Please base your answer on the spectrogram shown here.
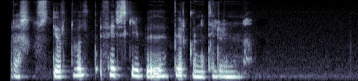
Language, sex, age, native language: Icelandic, female, 40-49, Icelandic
